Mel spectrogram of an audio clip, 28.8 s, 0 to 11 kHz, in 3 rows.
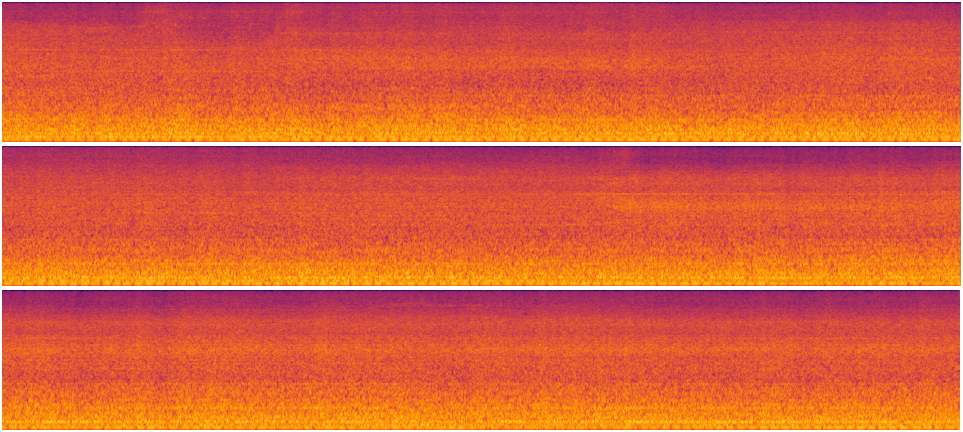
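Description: Rotax 912ULS flat-four engine and propeller of a Merlin ultralight running steadily in flight, heard from inside the open-framed cockpit with airflow noise. The engine note shifts about halfway through, as on a power change during the approach.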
